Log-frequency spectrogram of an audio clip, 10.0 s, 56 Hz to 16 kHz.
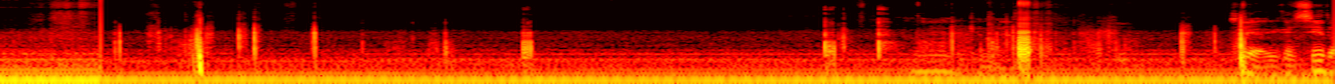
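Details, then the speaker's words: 2020 Mini Cooper S F60, B46 turbo engine, after an oil change, during the infotainment engine oil level measurement that raises the idle: smooth, steady low hum at a slightly raised, even idle, no stumbles; oil within spec, normal. "measure oil level and start measurement do thing it'll raise the idle while it"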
